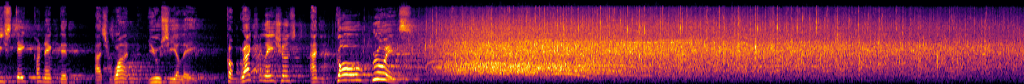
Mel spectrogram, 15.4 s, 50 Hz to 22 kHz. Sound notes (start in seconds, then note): 7.9 cheering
